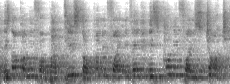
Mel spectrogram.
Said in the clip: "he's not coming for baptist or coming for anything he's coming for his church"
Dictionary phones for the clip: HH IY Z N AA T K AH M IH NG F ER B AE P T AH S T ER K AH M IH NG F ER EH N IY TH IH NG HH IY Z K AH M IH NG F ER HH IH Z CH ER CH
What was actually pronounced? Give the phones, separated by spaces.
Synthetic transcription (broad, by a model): HH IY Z N AA T K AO M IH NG F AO B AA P T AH S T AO K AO M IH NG F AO EH N IY TH IH NG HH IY S K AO M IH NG F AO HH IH S CH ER CH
